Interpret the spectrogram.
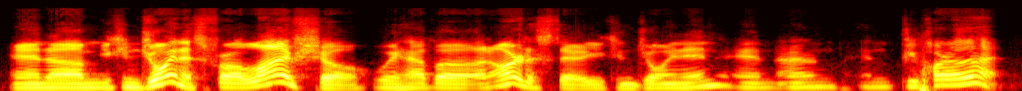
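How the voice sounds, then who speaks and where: A man's voice: mid-range voice, very animated, brisk, a bit bright, no echo, highs cut off. A man chatting casually as a guest on a show, himself a radio show co-host. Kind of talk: casual conversational chat.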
